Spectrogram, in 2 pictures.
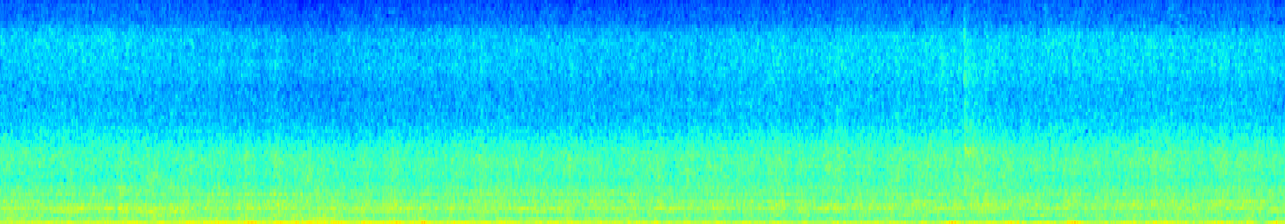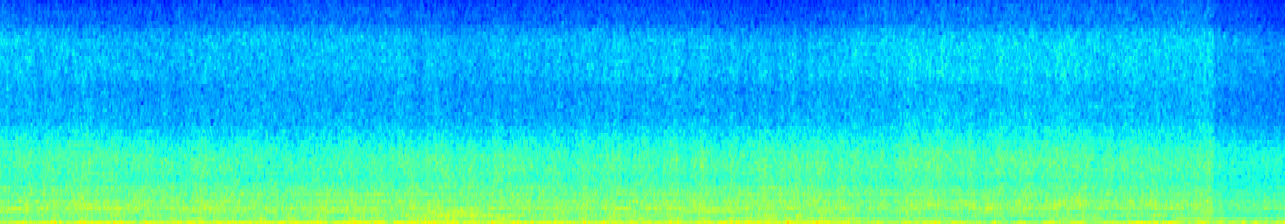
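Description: Rotary floor machine running steadily, its motor giving a constant low hum while the pad scrubs a wet terrazzo floor to strip off old wax finish.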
